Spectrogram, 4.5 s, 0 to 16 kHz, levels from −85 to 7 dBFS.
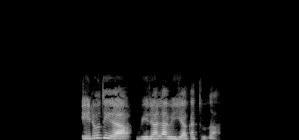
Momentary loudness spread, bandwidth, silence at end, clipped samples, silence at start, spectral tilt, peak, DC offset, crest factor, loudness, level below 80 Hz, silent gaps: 16 LU; 7.4 kHz; 1.25 s; under 0.1%; 1.25 s; -5.5 dB/octave; 0 dBFS; under 0.1%; 22 dB; -19 LUFS; -74 dBFS; 1.99-2.03 s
